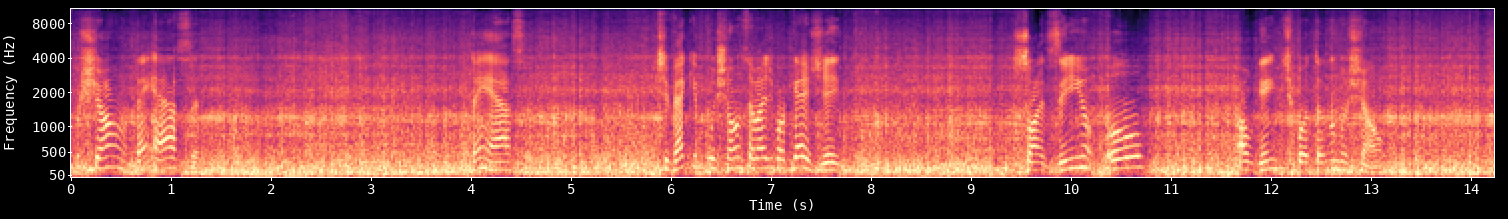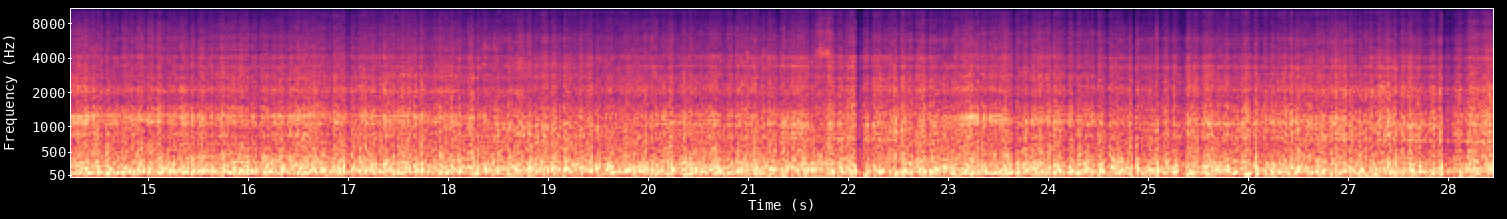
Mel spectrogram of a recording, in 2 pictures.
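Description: A motorcycle engine drones steadily at speed.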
